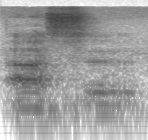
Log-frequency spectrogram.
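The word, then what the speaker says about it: Hers: アース監督ですねミカエルアースのアースは he - RS と書いてアッシュ H はフランス語では無音なんでねアースということになるんですけど気になる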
